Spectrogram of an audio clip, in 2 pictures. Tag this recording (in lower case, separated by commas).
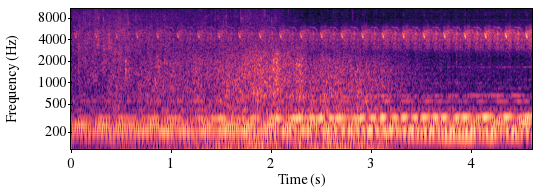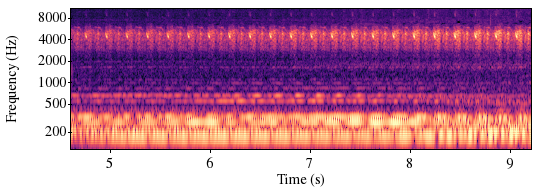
outside, urban or man-made, outside, rural or natural, music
